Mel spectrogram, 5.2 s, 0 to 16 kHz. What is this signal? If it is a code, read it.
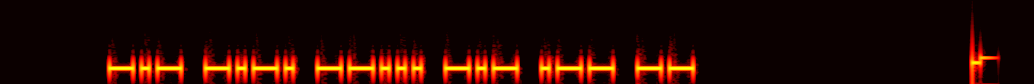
Morse code, heard as a keyed tone, about 30 wpm, 700 Hz. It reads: KC7KWM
